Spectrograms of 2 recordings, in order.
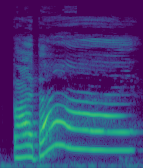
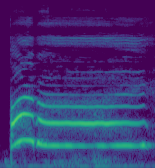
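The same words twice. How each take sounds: First: It is said in a soft voice. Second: It is said in a squeaky little voice.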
